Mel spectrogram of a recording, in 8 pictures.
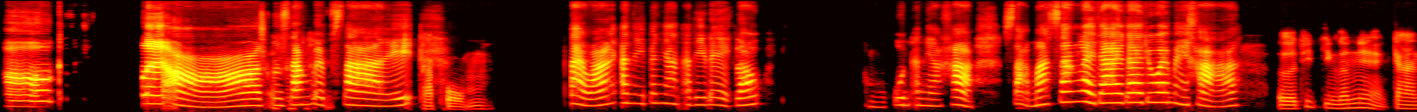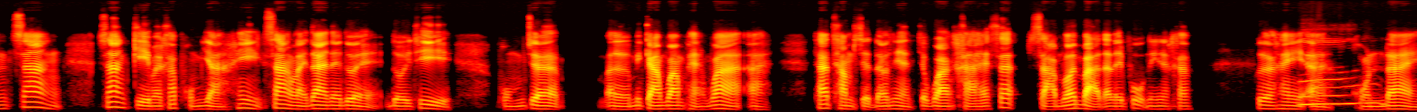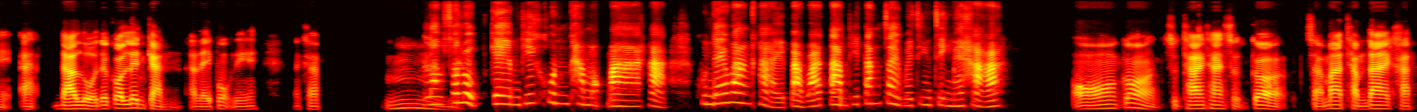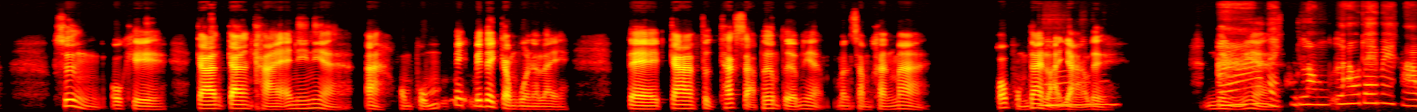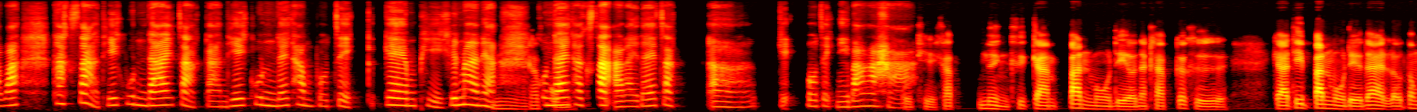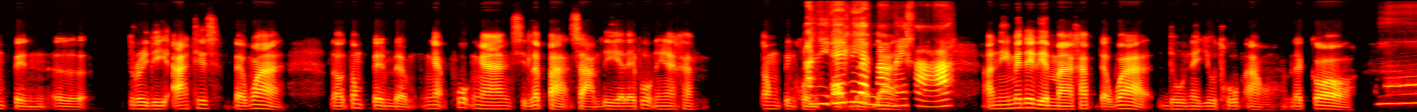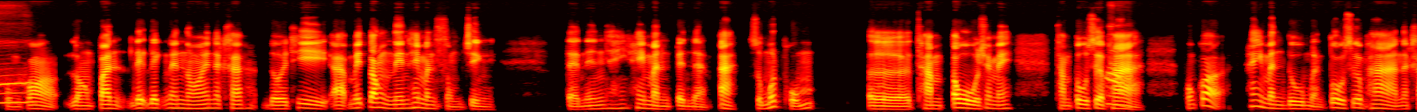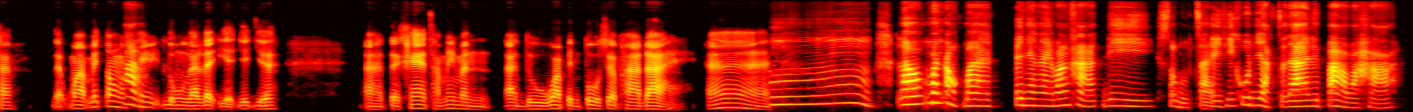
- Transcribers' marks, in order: unintelligible speech; chuckle; in English: "อาร์ตทิสต์"
- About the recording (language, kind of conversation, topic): Thai, podcast, คุณทำโปรเจกต์ในโลกจริงเพื่อฝึกทักษะของตัวเองอย่างไร?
